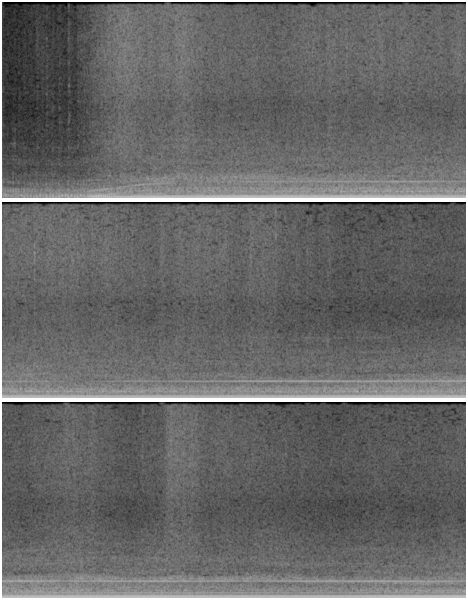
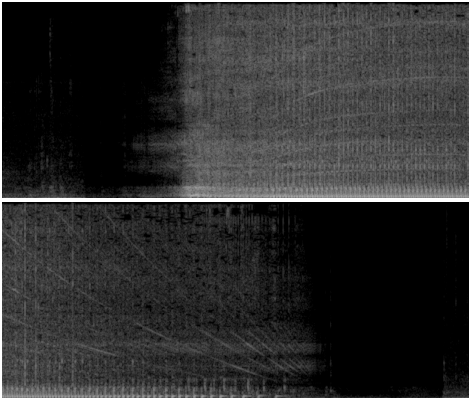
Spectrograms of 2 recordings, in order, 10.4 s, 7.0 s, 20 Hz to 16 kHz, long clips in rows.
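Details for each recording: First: Nearly new Redmax EBZ8500 backpack blower that kept flooding and wouldn't start; after drying out and starting unchoked for the first pulls, it catches cleanly, revs and holds a steady even note with no misfire, running fine. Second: Redmax EBZ8500 backpack blower, almost new, quit after about 30 minutes of use and won't restart: drill spins engine with steady whirr and even pulsing beat, no firing; possibly flooded, some fuel expelled from exhaust port; sheared flywheel key suspected.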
